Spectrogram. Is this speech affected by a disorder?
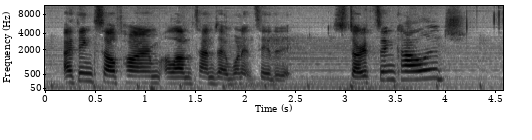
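No.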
